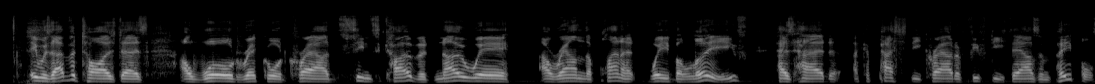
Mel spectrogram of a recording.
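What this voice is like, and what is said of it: Broad Australian accent. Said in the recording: “that accent ... these bumpkin down under Aussies”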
